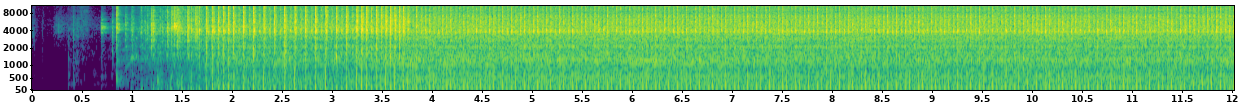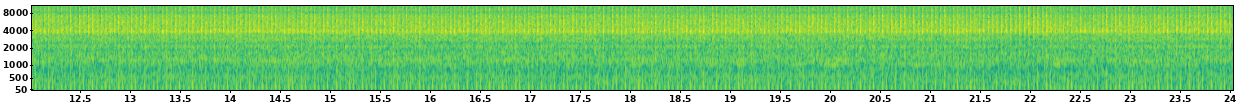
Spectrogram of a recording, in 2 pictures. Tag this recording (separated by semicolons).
cutter; engine; lawn; lawnmower; motor; mower; startup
